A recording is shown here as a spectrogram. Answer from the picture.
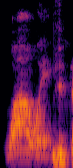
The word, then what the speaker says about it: Huawei: Huawei. – That's why. – they got. It's a Chinese brand, isn't it? – Oh, how do you spell that? – H-U-W. It's like Hawaii.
